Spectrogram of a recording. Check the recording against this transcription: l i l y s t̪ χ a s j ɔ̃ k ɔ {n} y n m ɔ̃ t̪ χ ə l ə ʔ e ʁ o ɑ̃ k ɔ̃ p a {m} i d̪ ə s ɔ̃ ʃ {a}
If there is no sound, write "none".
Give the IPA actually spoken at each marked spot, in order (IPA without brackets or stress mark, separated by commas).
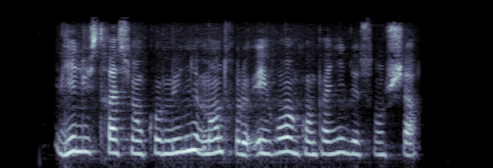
m, ɲ, a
